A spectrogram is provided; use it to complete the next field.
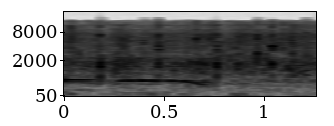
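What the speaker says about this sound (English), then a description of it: "Let us all give him a round of applause." Brief applause from a crowd at a building inauguration ceremony, with a steady tone sounding over it.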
